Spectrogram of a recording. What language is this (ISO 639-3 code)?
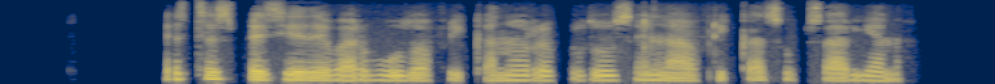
spa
